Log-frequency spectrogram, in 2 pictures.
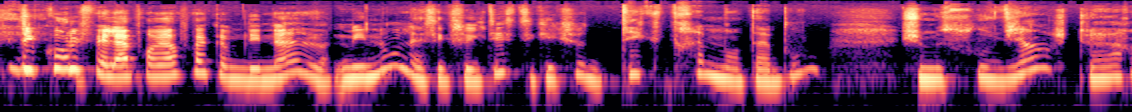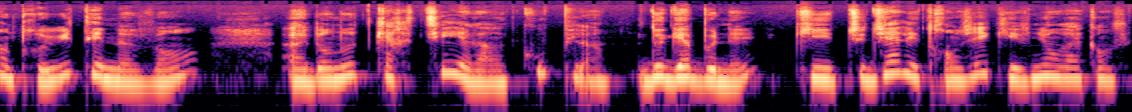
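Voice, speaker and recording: Somewhat breathy and dark and mellow in tone, a woman's fairly high voice races at a very fast pace with lively intonation, the sound dry and close with no echo. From Gabon. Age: 40s. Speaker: mother and author. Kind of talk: podcast interview. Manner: animated.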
